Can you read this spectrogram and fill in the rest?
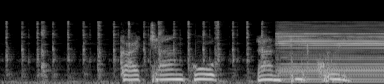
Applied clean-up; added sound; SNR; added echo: none; Alarm / Clock; 5 dB; none.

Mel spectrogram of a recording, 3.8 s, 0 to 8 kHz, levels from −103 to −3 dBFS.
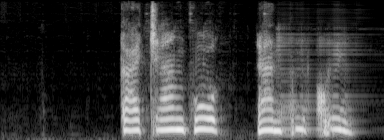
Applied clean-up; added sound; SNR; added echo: neural mask model DeepFilterNet 3.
